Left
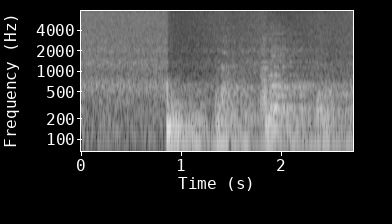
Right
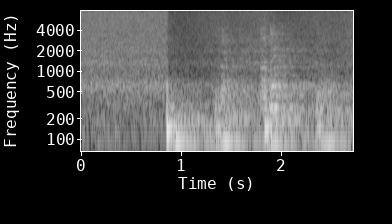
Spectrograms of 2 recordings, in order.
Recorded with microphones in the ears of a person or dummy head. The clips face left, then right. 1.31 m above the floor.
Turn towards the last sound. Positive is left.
turn(degrees=-35)  # may be behind; listen again after turning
